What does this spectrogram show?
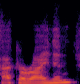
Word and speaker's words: Hackarinen: the time i'm hackarinen um all you have to do is pronounce each letter right and there's only ten of them um so not too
